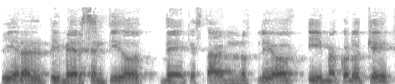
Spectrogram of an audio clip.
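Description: Mexican man, podcast guest, earnest halting storyteller; medium voice, dull low-fi recording. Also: flat delivery, mellow, roomy sound. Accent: Mexican Spanish. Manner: hesitant, many fillers and restarts, earnest. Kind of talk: storytelling in a conversation. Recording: dull lo-fi audio.

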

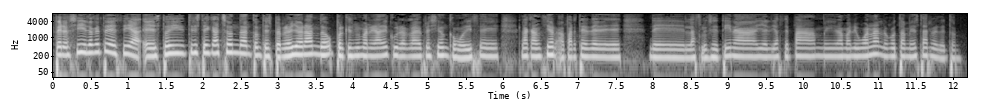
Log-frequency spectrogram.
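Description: A woman co-hosting a casual comedic podcast chat, with dark, deadpan sarcasm. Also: medium pitch, a little fast, smooth, dry recording, studio quality. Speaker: podcast co-host.

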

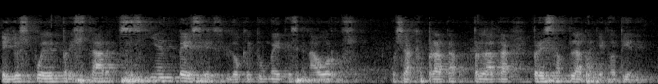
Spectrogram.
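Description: A middle-aged man, a public speaker, gives a lively talk to a live audience, stressing points with rhetorical questions and repeated words. His voice is medium in pitch, a little mellow, with fairly even intonation and a measured pace. The recording is distant and echoey, with a little hiss or hum.

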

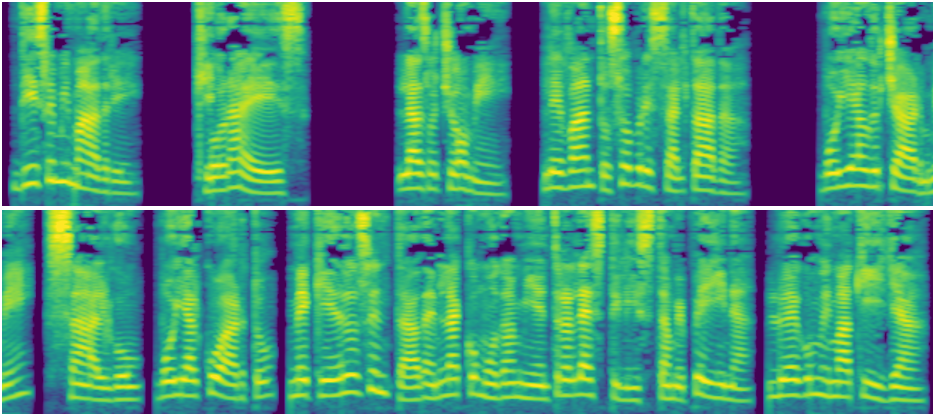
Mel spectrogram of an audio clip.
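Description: A woman's voice: mid-range voice, darkish tone, dry recording, studio quality. Woman narrating a first-person audiobook. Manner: reads all characters' lines in her own voice.

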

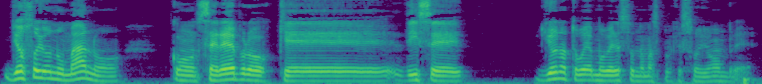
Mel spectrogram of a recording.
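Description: A man's voice: medium pitch, takes it slowly. A young man chatting casually, telling stories animatedly and acting out quoted dialogue with frequent laughs. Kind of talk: casual chat.

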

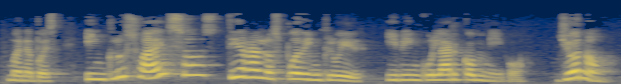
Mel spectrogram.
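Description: Give me a woman from France as a spiritual teacher, talking in a lively reflective way and asking the listener if they follow. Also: on the high side, moderate pace, slightly rough. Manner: animated, acts out inner voices, checks in with the listener. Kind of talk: reflective recorded talk.

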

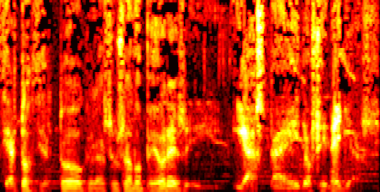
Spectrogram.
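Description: A man playing a rattled gravelly tramp. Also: on the low side, animated, moderate pace, a bit bright, slight background noise. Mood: grumbling. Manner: stammering, alarmed, easily rattled. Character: bewildered scruffy male tramp, superstitious and blustering. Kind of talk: radio drama acting. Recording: faint outdoor ambience with birds and insects.

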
